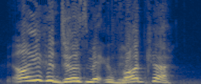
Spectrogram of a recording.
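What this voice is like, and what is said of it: Slips into a Scottish accent. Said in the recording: “I kind of went Scottish there, sorry.”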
